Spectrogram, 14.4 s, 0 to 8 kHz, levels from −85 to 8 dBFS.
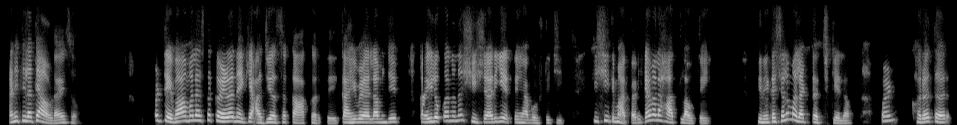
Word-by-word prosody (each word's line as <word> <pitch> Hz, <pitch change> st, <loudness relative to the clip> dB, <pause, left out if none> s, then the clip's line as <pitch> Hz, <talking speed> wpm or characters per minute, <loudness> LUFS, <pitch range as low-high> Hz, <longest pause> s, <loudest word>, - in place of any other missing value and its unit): आणि 245 Hz, +5 st, +2 dB
तिला 290 Hz, -2 st, +3 dB
ते -, -, +5 dB
आवडायचं. 185 Hz, -, 0 dB, 1.2 s
पण 320 Hz, -, 0 dB
तेव्हा 250 Hz, -2 st, +5 dB
आम्हाला 310 Hz, +2 st, +2 dB
असं 310 Hz, +2 st, -3 dB
कळलं 270 Hz, -1 st, +6 dB
नाही 250 Hz, -4 st, +2 dB
की 250 Hz, -, +3 dB
आजी 190 Hz, -1 st, +1 dB
असं 210 Hz, +1 st, -1 dB
का 175 Hz, -3 st, +2 dB
करते? 155 Hz, -3 st, -5 dB
काही 195 Hz, -1 st, +2 dB
वेळेला 210 Hz, 0 st, +4 dB
म्हणजे 210 Hz, +3 st, -1 dB, 0.4 s
काही 225 Hz, +1 st, +2 dB
लोकांना 290 Hz, +3 st, +2 dB
ना 325 Hz, +2 st, -3 dB
शिशारी 225 Hz, -, 0 dB
येते 220 Hz, -4 st, 0 dB
ह्या 185 Hz, -, -1 dB
गोष्टीची 165 Hz, -1 st, -9 dB, 0.5 s
की, 275 Hz, -, -4 dB
"शी 280 Hz, +5 st, -3 dB
ती -, -, -2 dB
म्हातारी 195 Hz, -6 st, 0 dB
काय 300 Hz, -, +4 dB
मला 335 Hz, -1 st, +2 dB
हात 200 Hz, -, +3 dB
लावते? 155 Hz, -3 st, -1 dB, 0.8 s
तिने 210 Hz, -2 st, 0 dB
कशाला 300 Hz, +9 st, +1 dB
मला 290 Hz, -9 st, +5 dB
टच 190 Hz, -2 st, -1 dB
केलं?" 155 Hz, -3 st, -3 dB, 0.5 s
पण 300 Hz, +4 st, -3 dB, 0.3 s
खरंतर 225 Hz, -1 st, +2 dB
220 Hz, 165 wpm, -20 LUFS, 190-270 Hz, 1.2 s, कळलं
